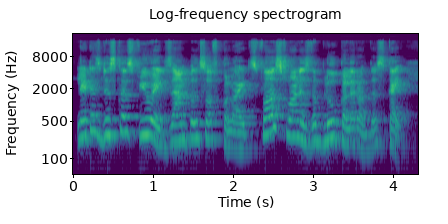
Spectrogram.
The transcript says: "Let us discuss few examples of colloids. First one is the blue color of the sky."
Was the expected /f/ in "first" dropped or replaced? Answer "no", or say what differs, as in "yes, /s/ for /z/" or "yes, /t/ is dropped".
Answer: no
